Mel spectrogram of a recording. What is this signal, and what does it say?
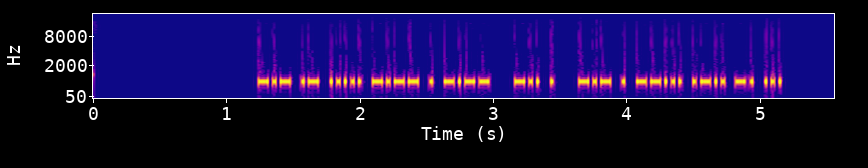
Morse code, heard as a keyed tone, about 46 wpm, 700 Hz. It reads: KA5YEY DE KE7LNS
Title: USA Callsign DE Callsign 45wpm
